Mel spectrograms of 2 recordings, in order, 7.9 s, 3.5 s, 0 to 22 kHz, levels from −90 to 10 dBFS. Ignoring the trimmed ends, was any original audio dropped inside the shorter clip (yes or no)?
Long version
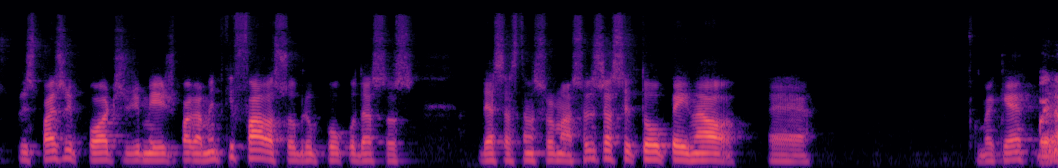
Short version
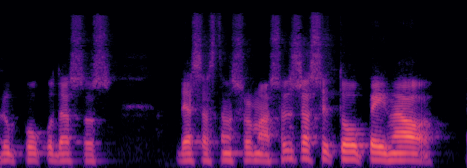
no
